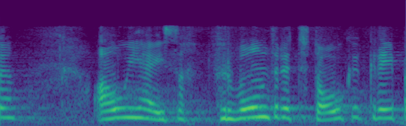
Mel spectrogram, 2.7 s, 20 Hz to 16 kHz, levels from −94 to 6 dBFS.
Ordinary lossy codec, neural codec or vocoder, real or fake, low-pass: AAC, 64 kbps; none; real; 7.2 kHz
